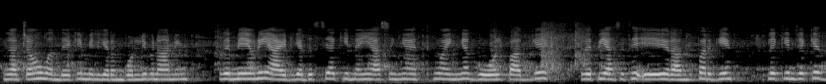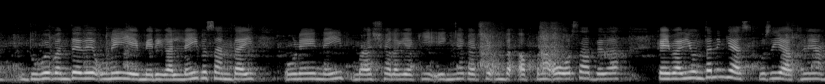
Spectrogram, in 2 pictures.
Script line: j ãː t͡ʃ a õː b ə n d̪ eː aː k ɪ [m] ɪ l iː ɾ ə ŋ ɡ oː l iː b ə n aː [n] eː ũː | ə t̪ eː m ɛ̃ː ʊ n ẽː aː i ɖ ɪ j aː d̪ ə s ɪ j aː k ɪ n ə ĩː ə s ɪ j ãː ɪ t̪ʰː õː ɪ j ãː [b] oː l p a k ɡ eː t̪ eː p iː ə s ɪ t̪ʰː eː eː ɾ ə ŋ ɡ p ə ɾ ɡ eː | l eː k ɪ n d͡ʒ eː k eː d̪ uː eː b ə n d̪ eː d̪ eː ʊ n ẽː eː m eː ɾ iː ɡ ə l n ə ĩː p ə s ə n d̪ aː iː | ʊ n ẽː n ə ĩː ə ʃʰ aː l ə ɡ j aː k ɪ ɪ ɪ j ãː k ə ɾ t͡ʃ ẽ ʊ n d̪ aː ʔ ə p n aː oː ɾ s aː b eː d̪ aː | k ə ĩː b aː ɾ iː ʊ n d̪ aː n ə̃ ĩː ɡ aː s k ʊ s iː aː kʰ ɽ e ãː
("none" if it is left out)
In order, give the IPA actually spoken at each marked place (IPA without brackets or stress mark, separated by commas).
m, n, ɡ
